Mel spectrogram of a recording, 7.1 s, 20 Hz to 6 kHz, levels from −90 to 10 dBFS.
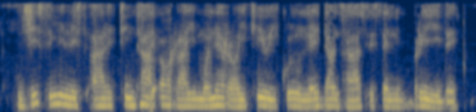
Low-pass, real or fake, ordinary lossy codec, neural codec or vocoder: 5.4 kHz; fake; AAC, 24 kbps; codec, 24 kHz, 6 kbps, HILCodec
